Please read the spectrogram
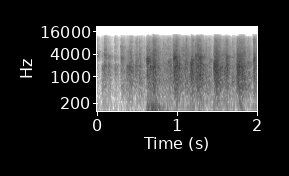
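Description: Audience applauding with many hands clapping, starting at once and growing louder about half a second in.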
